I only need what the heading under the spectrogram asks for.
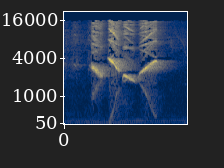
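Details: Green-winged saltator (Saltator similis), likely a captive bird, sings the loud "Paraná" or southern song type: one rich whistled phrase of three slurred notes, rising, swooping, then rising and falling, under two seconds.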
